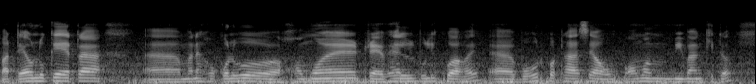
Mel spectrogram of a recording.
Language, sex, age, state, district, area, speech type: Assamese, male, 30-45, Assam, Sivasagar, urban, spontaneous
